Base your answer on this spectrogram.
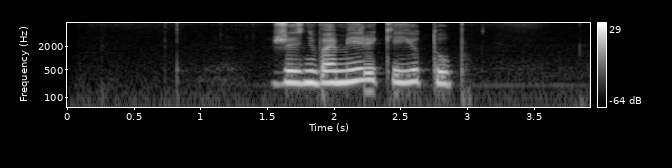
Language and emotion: Russian, neutral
